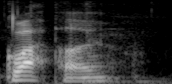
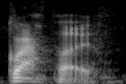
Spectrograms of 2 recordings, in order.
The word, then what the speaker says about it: Guapo: So this is the, hope I pronounce this right, El Gapo? – Yes, it means handsome. – Oh, thank you. – Is it Guapo? – Guapo? Yeah. Guapo.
